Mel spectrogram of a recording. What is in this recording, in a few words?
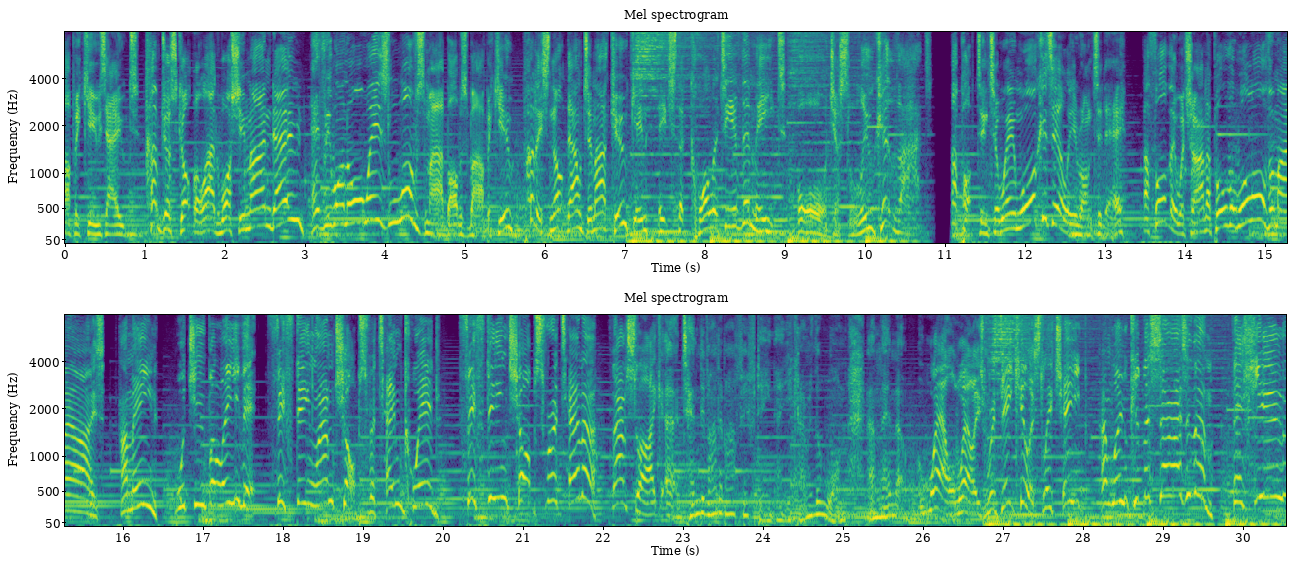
Bolton accent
